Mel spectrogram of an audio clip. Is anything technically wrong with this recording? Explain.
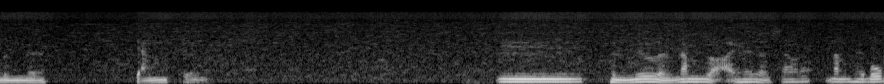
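Yes, there are two related problems, both from noise suppression.

Noise suppressor artifacts run through the whole clip. The suppressor pulls down whatever bands it decides are steady background, by about 16 dB, and it does this frame by frame. The room noise, which sits about 17 dB under the speech, ends up pumping, dropping away in the gaps and creeping back in under the talking.

Speech cut by the noise suppressor shows up between 7.7 and 8.1 s. Here the suppressor treated part of the speech as noise and turned it down along with the background, by about 14 dB at the deepest point. In total about a third of a second is affected. The quieter parts of that stretch come across swallowed and faint, as if the ends of the sounds just sink into the floor.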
